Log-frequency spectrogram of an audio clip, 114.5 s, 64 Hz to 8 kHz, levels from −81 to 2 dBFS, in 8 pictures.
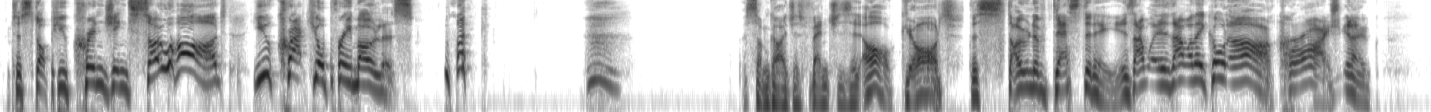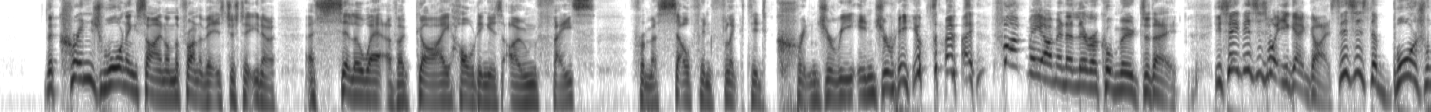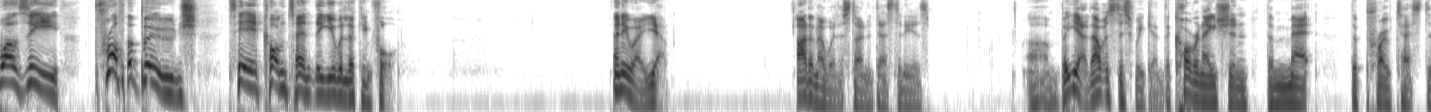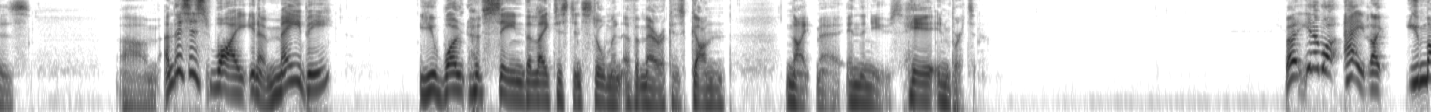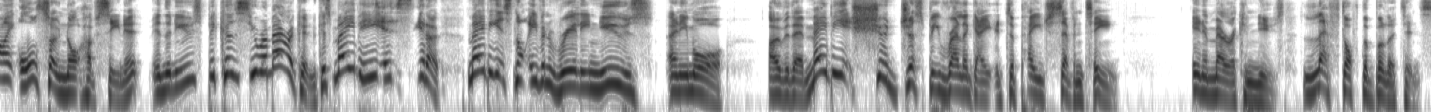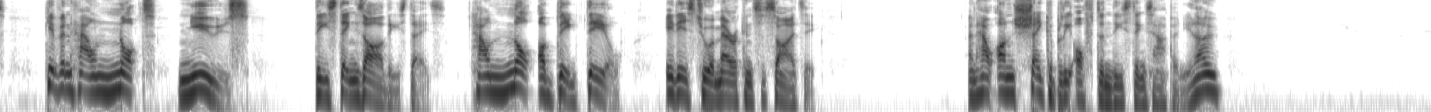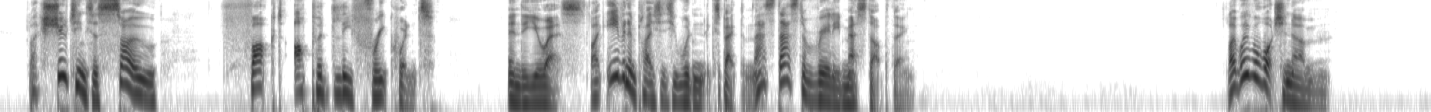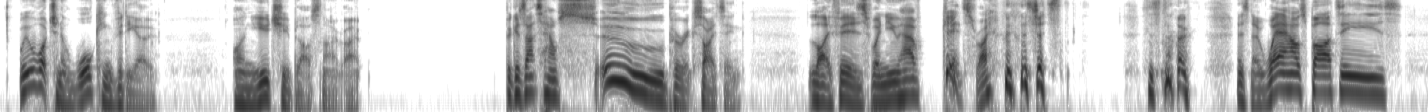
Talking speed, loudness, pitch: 145 wpm, -17 LUFS, 120 Hz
